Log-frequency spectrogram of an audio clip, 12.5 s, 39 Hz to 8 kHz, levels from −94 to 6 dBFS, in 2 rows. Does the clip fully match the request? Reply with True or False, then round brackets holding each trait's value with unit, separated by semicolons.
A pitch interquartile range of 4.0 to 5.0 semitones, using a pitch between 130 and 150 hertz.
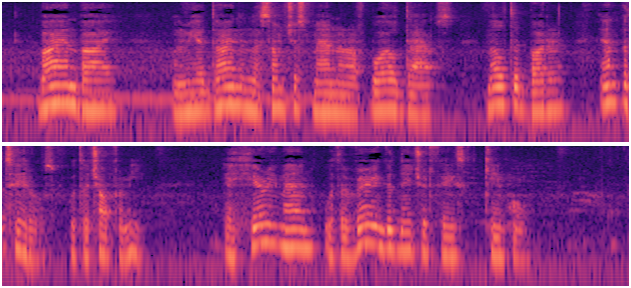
True (4.4 semitones; 135 Hz)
